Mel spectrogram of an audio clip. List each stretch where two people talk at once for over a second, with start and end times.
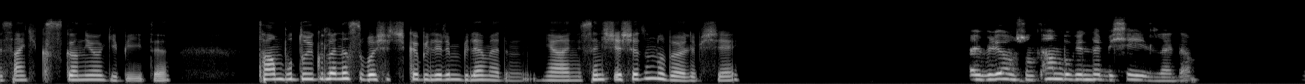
none

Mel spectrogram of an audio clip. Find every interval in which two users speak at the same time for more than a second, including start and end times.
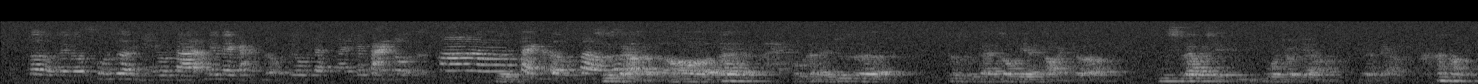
none

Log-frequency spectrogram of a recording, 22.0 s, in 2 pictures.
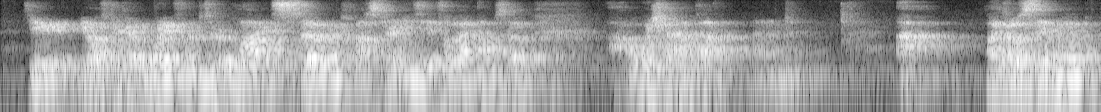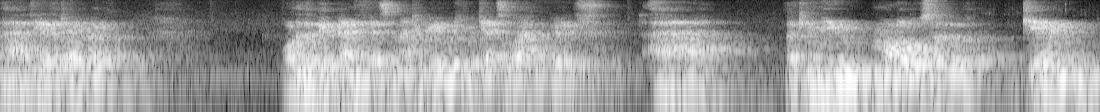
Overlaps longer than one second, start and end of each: none

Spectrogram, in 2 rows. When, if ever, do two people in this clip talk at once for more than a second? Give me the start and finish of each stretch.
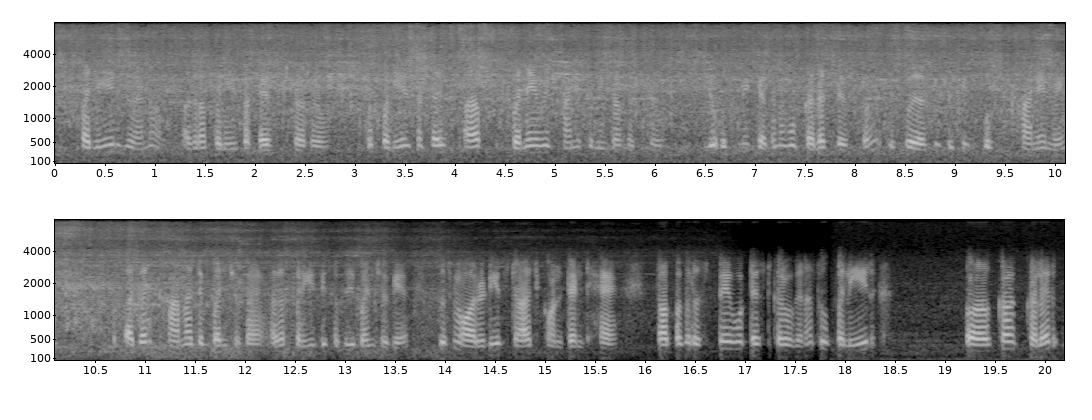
none

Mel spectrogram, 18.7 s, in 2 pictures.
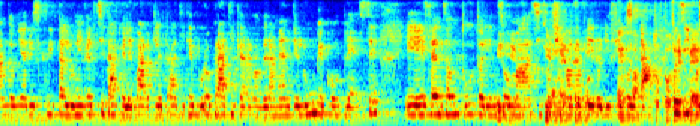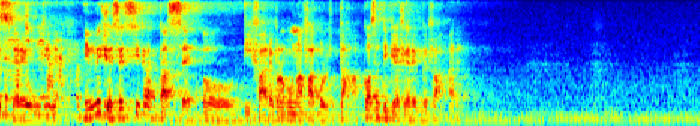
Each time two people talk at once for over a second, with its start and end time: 6.6-10.9

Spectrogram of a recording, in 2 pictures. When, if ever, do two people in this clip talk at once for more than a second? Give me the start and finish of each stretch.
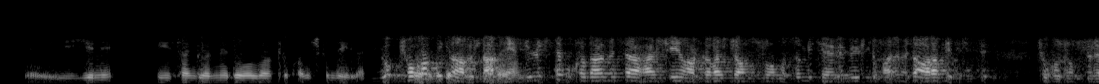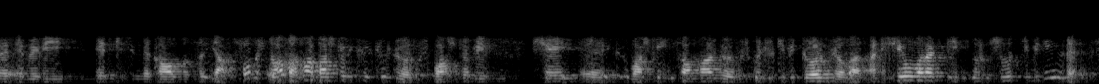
4.1-5.7

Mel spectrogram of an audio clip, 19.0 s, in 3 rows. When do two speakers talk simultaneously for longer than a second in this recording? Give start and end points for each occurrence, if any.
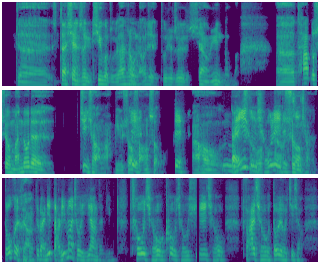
10.7-12.4

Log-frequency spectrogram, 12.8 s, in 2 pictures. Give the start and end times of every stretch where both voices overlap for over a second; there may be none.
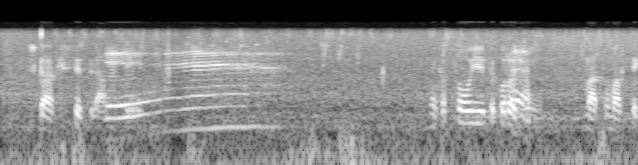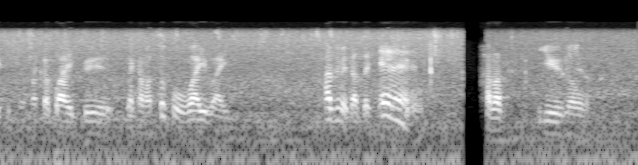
none

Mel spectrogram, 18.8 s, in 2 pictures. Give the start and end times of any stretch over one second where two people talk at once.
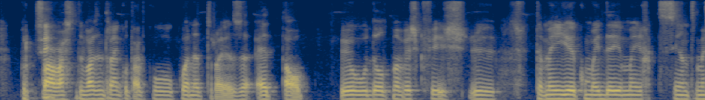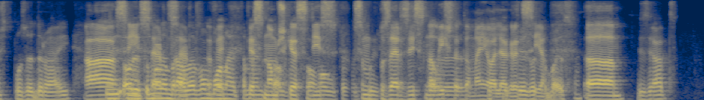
10.8-14.5, 15.1-16.7

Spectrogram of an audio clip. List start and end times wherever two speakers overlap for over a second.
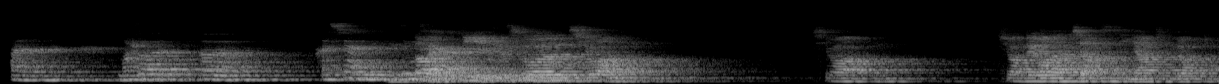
3.8-5.6

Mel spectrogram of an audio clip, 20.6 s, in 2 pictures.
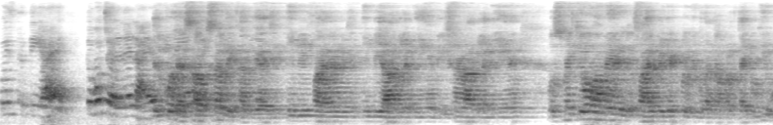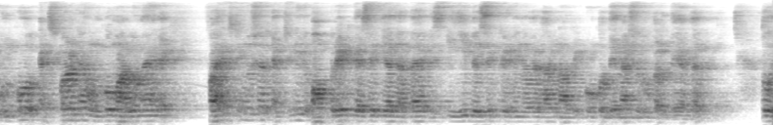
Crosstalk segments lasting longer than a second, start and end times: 2.0-3.5

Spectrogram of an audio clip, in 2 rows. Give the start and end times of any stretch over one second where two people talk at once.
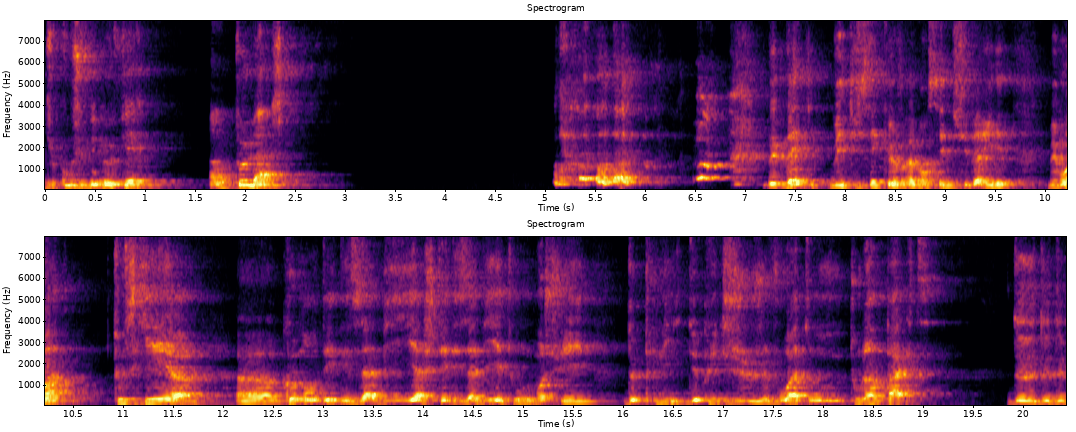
none

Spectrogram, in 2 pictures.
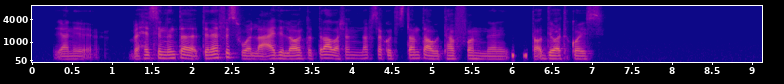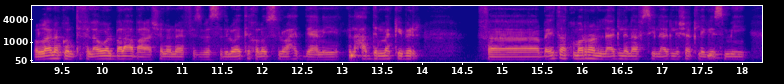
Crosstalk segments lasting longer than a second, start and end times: none

